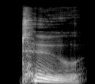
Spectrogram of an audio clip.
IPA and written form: tuː (two)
